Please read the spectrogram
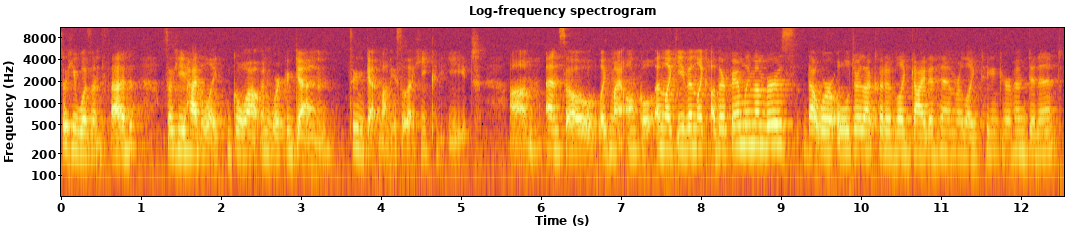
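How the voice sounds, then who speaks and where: A woman with an American accent talks at a fairly quick pace, with audible room echo and noticeable background noise. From Iowa, US Midwest (Sioux City), with childhood time in Mexico. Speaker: college student. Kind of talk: interview. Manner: hesitant, many fillers.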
